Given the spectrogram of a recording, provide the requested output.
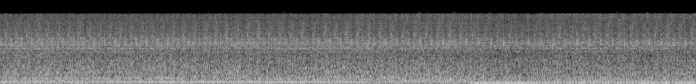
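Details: Toyota 22RE four-cylinder dually truck just after Redline Beast Cam install, distributor timing set to about middle: steady even idle with no knocking or misses; sounds healthy, owner unsure if any lumpier.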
